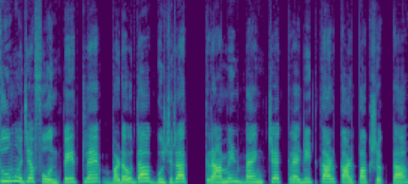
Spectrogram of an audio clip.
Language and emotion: Goan Konkani, neutral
